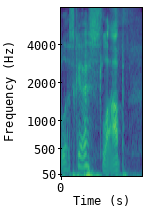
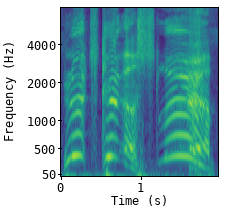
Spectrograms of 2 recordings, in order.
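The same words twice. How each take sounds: First: It is said in the speaker's ordinary accent. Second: It is said in a Scottish accent.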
